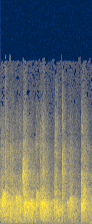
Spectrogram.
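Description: applause

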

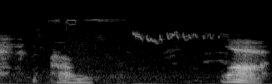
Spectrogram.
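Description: blackbird singing

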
